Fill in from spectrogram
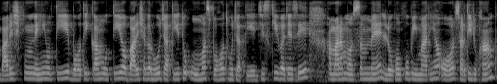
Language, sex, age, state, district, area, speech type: Hindi, female, 30-45, Rajasthan, Jaipur, urban, spontaneous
